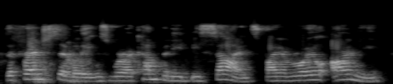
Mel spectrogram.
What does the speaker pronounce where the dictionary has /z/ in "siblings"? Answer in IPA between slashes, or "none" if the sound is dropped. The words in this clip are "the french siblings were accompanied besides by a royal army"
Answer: /z/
